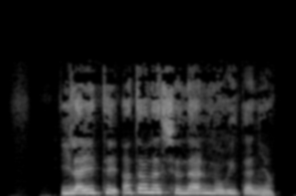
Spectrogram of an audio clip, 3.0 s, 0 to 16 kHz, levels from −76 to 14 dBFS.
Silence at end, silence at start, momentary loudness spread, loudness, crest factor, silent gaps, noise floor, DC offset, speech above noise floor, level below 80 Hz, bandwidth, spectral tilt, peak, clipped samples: 0.2 s; 0.6 s; 7 LU; -15 LUFS; 16 dB; none; -52 dBFS; under 0.1%; 38 dB; -56 dBFS; 11 kHz; -3.5 dB/octave; 0 dBFS; under 0.1%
